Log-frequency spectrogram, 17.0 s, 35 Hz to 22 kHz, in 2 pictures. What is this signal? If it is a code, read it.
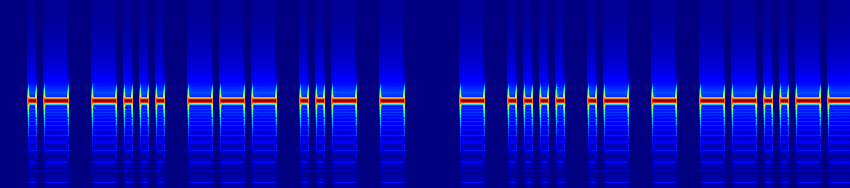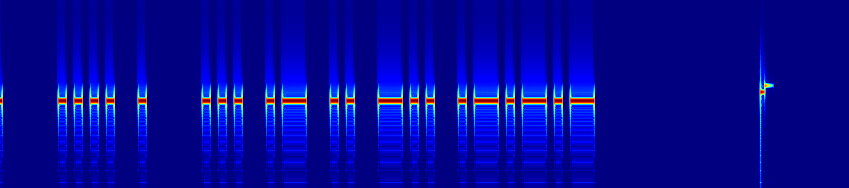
Morse code, heard as a keyed tone, about 15 wpm, 700 Hz. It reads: ABOUT THAT, HE SAID.
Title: Sentences from Top 1000 Words - Review Part 3 - 15wpm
